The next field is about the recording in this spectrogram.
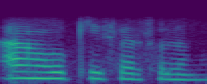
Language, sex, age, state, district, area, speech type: Tamil, female, 18-30, Tamil Nadu, Pudukkottai, rural, conversation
